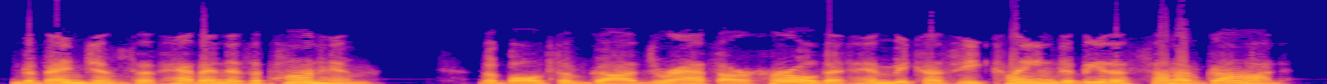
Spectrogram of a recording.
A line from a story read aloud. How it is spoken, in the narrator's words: many voices exclaimed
